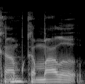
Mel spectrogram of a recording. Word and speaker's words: Kamala: Yeah, Kamala Harris, yeah.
